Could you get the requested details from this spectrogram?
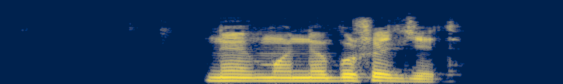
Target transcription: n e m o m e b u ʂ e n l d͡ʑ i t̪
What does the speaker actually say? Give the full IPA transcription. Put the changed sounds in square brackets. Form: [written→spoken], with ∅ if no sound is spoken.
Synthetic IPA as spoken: n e m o [m→n] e b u ʂ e [n→∅] l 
